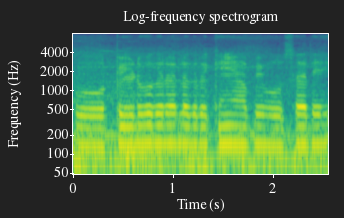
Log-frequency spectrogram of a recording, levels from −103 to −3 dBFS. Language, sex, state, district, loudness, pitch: Hindi, male, Rajasthan, Jaipur, -14 LUFS, 140 Hz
